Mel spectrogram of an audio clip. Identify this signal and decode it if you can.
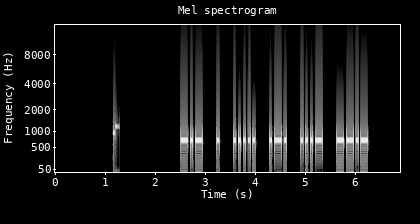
Morse code, heard as a keyed tone, about 25 wpm, spaced as for 18 wpm, 700 Hz. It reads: KE5RVQ
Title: USA Call Signs - 6 Characters - 2x Character Spacing - 25wpm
